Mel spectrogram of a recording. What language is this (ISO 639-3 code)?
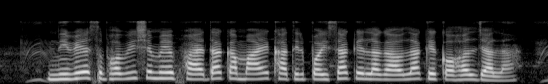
bho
